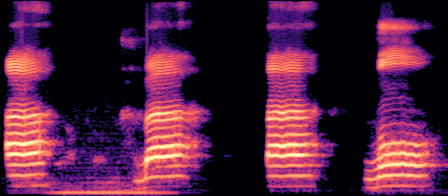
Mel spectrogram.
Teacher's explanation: huruf dad itu fathah yang ditebalkan. Makanya sama seperti a bibirnya terbuka.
